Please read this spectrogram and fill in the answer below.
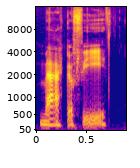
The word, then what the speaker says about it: McAfee: I always say it wrong with my accent. McAfee.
